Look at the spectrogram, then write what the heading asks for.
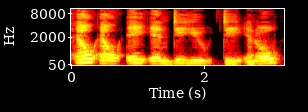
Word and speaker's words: Llandudno: And forgive my pronunciation here, it's L-L-A-N-D-U-D-N-O.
